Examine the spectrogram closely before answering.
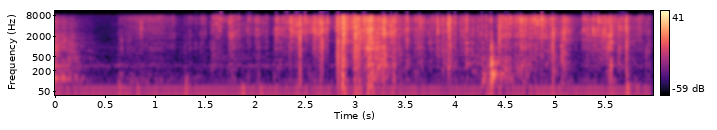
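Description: Plastic card packs rustle and crinkle as hands shuffle them.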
